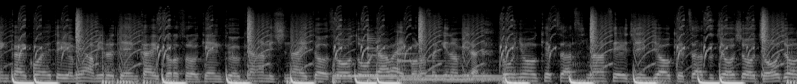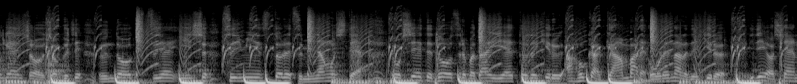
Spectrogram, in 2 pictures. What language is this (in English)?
Japanese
